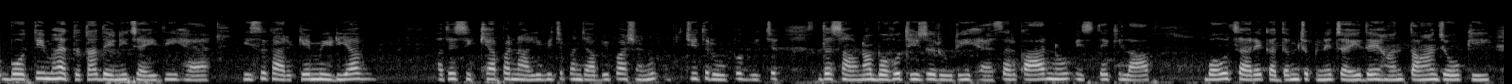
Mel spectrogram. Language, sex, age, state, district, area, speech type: Punjabi, female, 18-30, Punjab, Pathankot, urban, spontaneous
